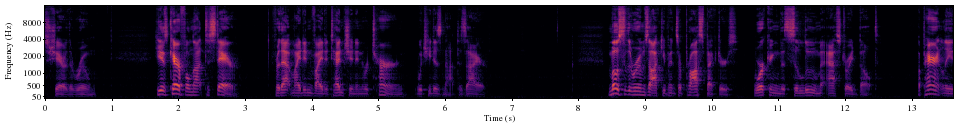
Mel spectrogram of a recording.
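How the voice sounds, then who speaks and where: A man reading an adventure gamebook aloud as a channel host, with measured, theatrical, deliberate phrasing. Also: fairly low pitch. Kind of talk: dramatic audiobook-style reading of an adventure gamebook.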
